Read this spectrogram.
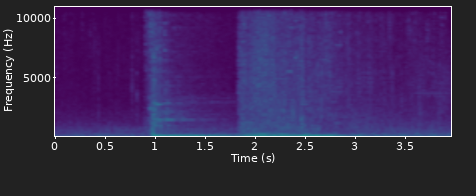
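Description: A deep whooshing rumble bursts out and fades.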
